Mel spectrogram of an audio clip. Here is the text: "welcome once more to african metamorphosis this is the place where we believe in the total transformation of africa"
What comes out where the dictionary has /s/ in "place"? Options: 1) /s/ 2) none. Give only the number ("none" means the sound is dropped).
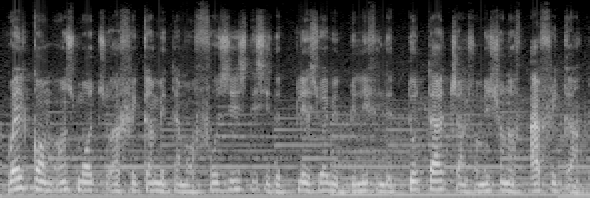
1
